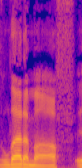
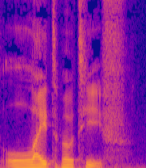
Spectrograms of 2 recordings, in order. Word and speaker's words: leitmotif: tells me that the correct pronunciation of Letimoff is leitmotif.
